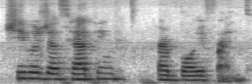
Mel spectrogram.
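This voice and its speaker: A woman tarot reader talking to her viewers in a loose, rambling way, often filling pauses with "like". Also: medium pitch, low-quality recording. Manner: rambling, frequent "like" fillers. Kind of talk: casual speculative monologue to viewers.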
